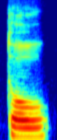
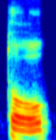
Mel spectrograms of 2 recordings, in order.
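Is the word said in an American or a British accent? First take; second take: British; British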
